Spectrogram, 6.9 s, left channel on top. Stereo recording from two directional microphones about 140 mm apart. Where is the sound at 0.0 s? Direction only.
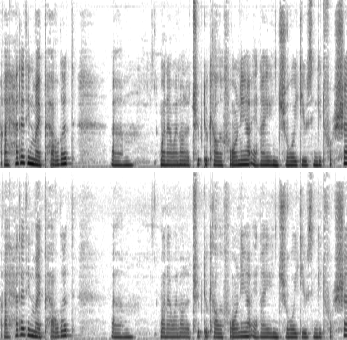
50° left (ahead or behind).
